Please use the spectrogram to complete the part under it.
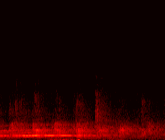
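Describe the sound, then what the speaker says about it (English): Faint applause from an audience at a film press meet, a soft scattered patter that stays low and quiet for about two seconds. "So one round of applause for Jagdish"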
